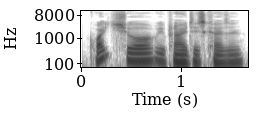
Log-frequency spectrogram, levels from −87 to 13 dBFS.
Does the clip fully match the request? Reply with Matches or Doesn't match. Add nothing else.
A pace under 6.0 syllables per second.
Matches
